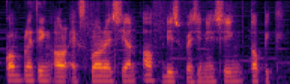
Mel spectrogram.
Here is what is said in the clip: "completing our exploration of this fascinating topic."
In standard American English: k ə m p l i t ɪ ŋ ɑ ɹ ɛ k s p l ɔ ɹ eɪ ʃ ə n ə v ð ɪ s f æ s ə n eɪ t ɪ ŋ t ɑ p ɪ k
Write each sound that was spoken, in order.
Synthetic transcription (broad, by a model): k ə m p l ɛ t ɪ ŋ ɑ ɹ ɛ k s p l ɔ ɹ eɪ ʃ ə n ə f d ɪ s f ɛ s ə n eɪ s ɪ ŋ t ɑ p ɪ k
